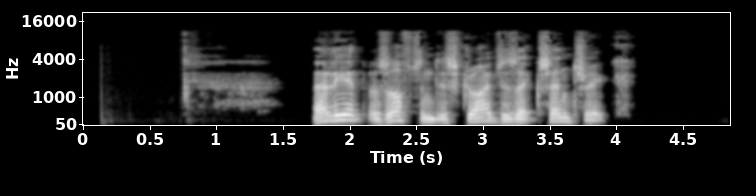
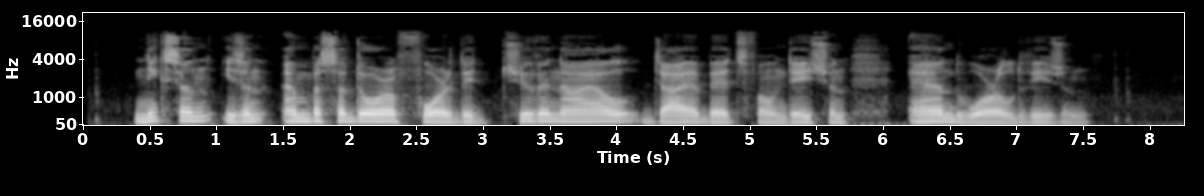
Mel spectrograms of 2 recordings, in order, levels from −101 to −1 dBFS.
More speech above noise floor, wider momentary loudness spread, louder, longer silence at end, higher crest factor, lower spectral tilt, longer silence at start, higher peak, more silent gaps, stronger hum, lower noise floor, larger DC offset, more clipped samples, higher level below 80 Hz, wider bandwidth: first, over 76 dB vs 50 dB; about the same, 11 LU vs 11 LU; first, -15 LUFS vs -19 LUFS; about the same, 0.75 s vs 0.7 s; about the same, 18 dB vs 16 dB; second, -5.5 dB/octave vs -7.5 dB/octave; first, 0.75 s vs 0.4 s; about the same, 0 dBFS vs -2 dBFS; neither; neither; first, under -90 dBFS vs -69 dBFS; neither; neither; second, -62 dBFS vs -50 dBFS; first, 11.5 kHz vs 10 kHz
